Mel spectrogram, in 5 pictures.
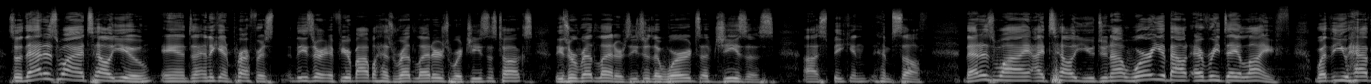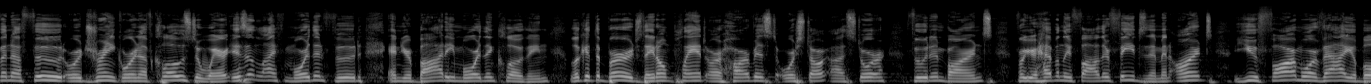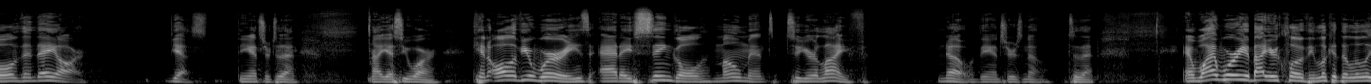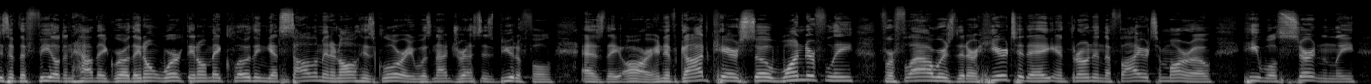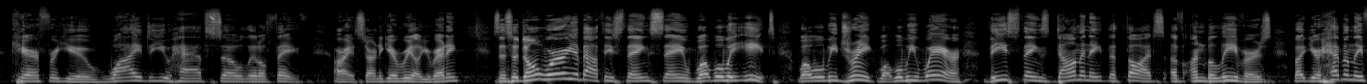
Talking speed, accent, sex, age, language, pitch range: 210 wpm, American, male, 20-39, English, 135-175 Hz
